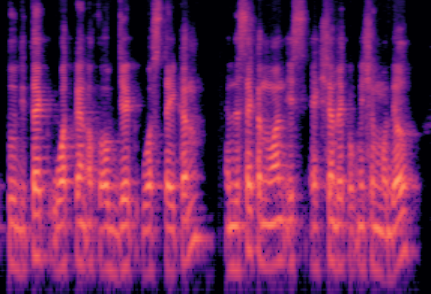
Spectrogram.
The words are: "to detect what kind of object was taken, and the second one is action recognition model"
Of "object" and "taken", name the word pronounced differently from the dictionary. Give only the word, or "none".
none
